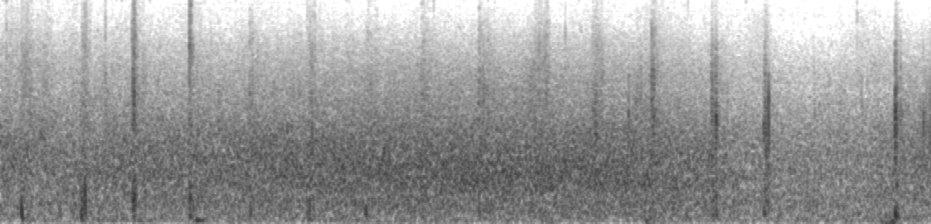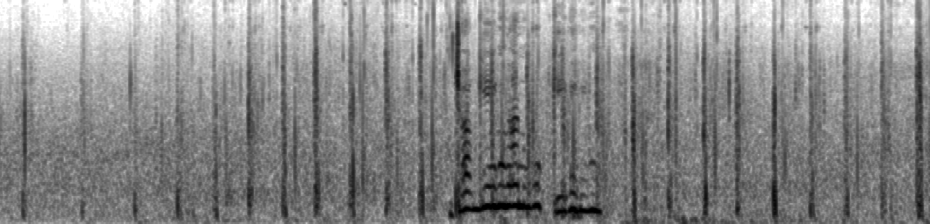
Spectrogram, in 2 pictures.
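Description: Footsteps crunch on a gravel road at a steady pace.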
